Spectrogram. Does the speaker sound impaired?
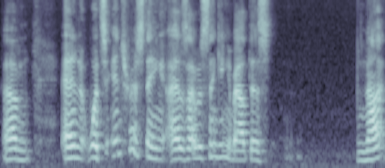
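No.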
